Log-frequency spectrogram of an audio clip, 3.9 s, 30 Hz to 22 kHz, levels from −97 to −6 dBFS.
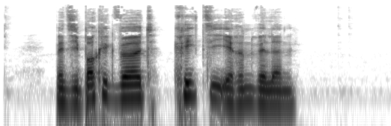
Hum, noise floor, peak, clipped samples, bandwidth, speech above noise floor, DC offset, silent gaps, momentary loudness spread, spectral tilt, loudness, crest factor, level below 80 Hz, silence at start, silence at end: none; -79 dBFS; -2 dBFS; under 0.1%; 16 kHz; 61 dB; under 0.1%; none; 12 LU; -6.5 dB/octave; -19 LUFS; 18 dB; -54 dBFS; 0.55 s; 1 s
